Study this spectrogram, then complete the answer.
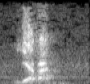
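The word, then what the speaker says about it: יָרַד: Sa Hebrew, nakasulat po o pagkabigkas ay yarad.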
